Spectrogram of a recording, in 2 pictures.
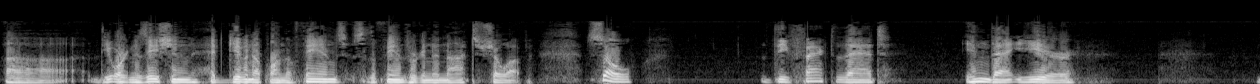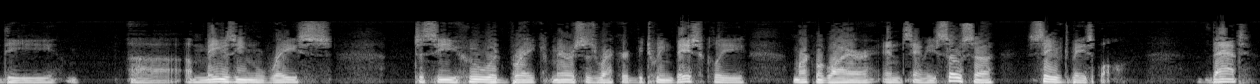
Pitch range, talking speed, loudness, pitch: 100-115 Hz, 105 wpm, -11 LUFS, 105 Hz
